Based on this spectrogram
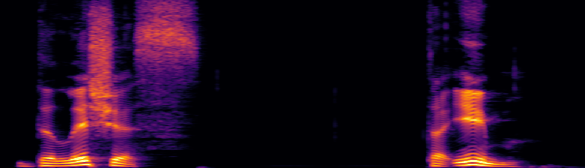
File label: "delicious" – "טעים"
